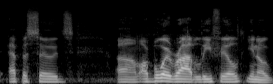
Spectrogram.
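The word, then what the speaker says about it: Liefeld: it out for yourself pronounce my name wrong and all that but it's all good it's Rob leefield all right I'm not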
